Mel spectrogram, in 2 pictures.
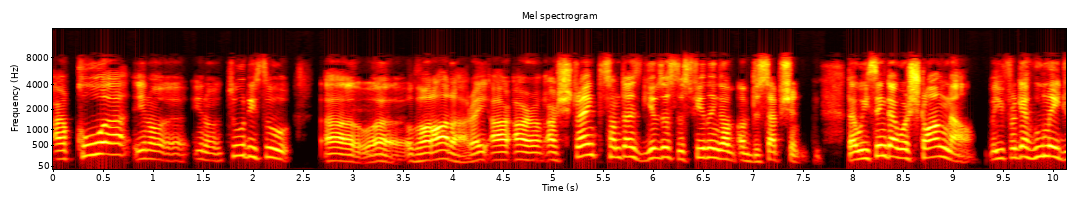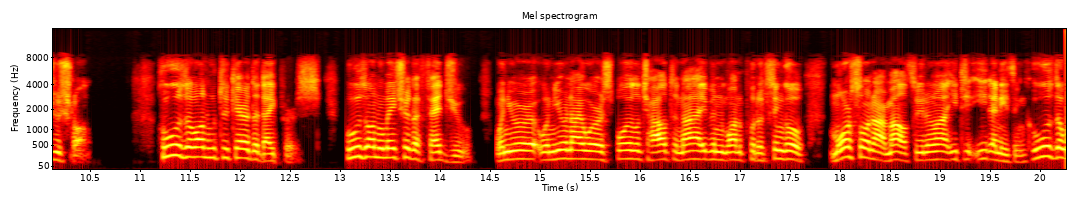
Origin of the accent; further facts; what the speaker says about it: New York, United States; being born and raised in New York, being the type of child that I was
